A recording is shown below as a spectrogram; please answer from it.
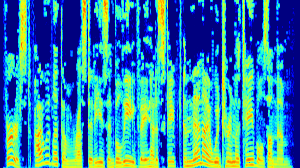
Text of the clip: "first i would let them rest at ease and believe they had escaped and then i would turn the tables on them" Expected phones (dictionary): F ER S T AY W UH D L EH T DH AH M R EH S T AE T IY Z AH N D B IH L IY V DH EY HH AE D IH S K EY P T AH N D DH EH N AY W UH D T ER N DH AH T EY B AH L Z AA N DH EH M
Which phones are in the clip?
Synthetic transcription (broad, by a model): F ER S T AY W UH D L EH T DH AH M R EH S T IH T IY Z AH N B IH L IY V DH EY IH D IH S K EY P T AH N DH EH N AY W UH D T ER N DH AH T EY B AH L Z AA N DH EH M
